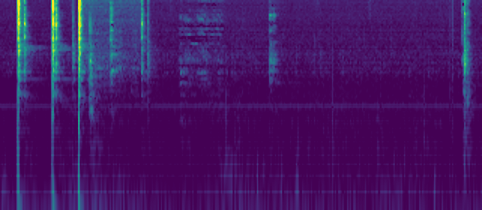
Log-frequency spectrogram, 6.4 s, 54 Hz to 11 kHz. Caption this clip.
Queneau machine à repasser 03
machine a repasser industrielle
industrial, iron, machine, machinery, POWER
